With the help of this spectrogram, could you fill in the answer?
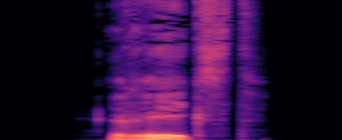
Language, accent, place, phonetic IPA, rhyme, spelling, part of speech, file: German, Germany, Berlin, [ʁeːkst], -eːkst, regst, verb, De-regst.ogg
- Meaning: second-person singular present of regen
